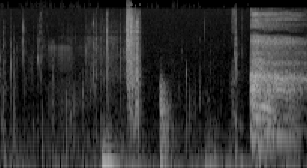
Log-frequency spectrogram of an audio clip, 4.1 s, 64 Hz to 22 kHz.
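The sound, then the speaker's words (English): Wet squelching and sucking as applesauce is gulped from a squeeze pouch, with a few swallows and a crinkly burst of the pouch at the end. Nobody speaks. “That was like 80% of that in one gulp.”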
